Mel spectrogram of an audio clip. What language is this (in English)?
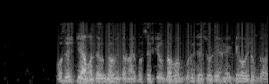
Bangla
